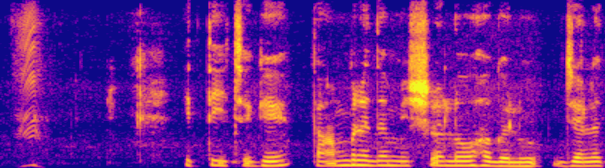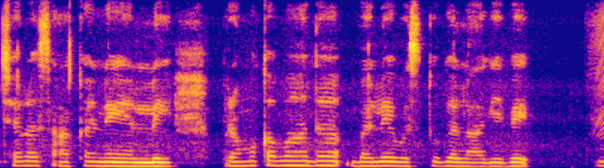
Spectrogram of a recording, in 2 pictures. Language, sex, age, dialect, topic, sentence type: Kannada, female, 25-30, Coastal/Dakshin, agriculture, statement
